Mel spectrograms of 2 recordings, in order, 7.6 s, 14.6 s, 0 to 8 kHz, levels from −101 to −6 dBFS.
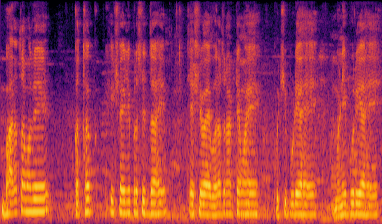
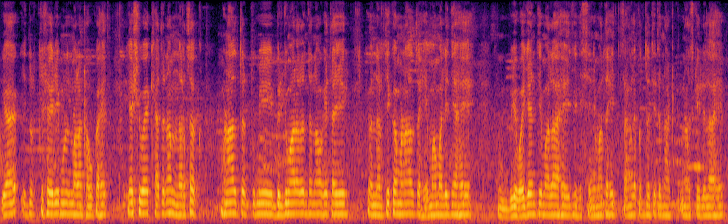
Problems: none marked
